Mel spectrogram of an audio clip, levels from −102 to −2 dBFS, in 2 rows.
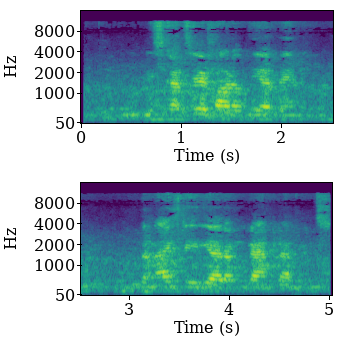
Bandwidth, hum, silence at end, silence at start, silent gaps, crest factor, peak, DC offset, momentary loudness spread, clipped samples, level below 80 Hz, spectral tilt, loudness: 11.5 kHz; none; 0 s; 0.05 s; none; 18 dB; -2 dBFS; under 0.1%; 20 LU; under 0.1%; -66 dBFS; -2.5 dB/octave; -19 LUFS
